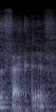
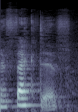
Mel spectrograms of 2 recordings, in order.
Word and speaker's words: effective: And effective. Emphasize the second syllable.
